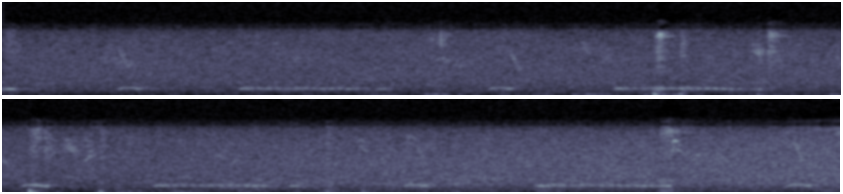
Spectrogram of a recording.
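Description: A bird calling over and over: a regular run of notes at one steady mid pitch, short notes alternating with longer drawn-out ones. Low muffled thumps on the microphone sound beneath it.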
